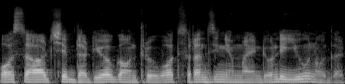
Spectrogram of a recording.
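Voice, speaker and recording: A man with a South Indian accent at a very fast pace over noticeable background noise. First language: Telugu. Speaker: international cricketer. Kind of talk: casual chat. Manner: halting.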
